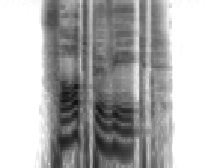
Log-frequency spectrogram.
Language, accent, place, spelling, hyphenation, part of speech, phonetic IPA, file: German, Germany, Berlin, fortbewegt, fort‧be‧wegt, verb, [ˈfɔʁtbəˌveːɡt], De-fortbewegt.ogg
- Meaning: past participle of fortbewegen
